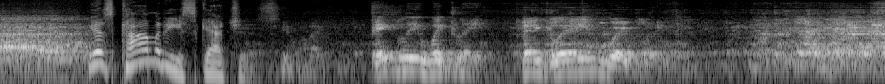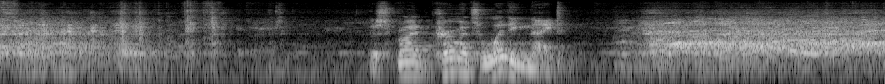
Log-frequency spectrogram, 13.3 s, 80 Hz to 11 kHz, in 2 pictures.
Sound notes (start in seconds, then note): 5.4 audience laughs again; 11.2 audience laughs again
